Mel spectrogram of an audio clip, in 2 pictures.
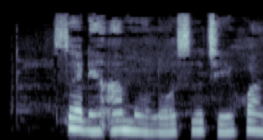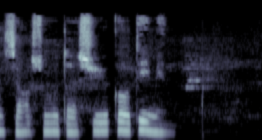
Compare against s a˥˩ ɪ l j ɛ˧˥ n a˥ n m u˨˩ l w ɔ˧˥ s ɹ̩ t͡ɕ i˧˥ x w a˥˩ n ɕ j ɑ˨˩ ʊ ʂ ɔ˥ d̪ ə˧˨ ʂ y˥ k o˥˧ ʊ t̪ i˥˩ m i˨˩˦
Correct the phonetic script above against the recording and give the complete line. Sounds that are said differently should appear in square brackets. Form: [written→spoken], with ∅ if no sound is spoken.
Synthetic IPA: s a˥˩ ɪ l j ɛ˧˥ n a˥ n m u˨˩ l w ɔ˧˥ s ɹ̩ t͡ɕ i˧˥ x w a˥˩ n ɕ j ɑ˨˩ ʊ ʂ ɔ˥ d̪ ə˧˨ [ʂ→ɕ] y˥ k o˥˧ ʊ t̪ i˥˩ m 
